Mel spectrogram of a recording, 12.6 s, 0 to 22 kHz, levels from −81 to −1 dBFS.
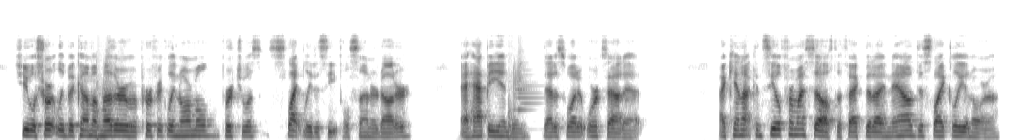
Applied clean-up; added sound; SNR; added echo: neural separator model SepFormer DNS4.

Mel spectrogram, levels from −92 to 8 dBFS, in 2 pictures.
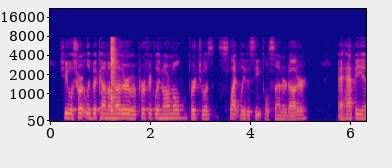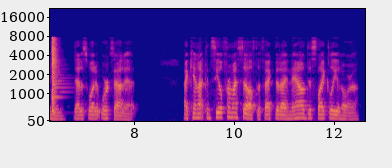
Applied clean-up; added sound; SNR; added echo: none; Snare drum; -3 dB; none.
